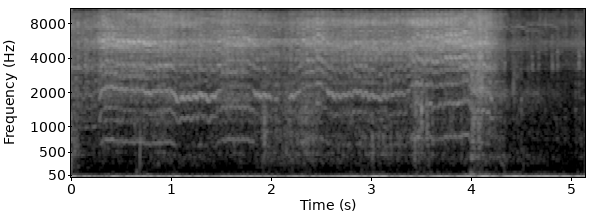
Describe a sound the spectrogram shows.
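A small electric motor whines, rising and falling in pitch.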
